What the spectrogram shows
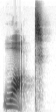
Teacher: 그러면 이 크라는 소리는 walk 성대가 울리지 않는 소리이기 때문에 성대가 울리지 않는 소리로 끝난 경우 통째로 ED를 t로 발음을 합니다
